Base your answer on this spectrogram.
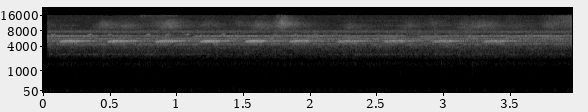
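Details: Crickets calling: a steady high, thin chirping trill pulsing in quick regular beats, with brief brighter shimmering bursts above it and no other clear sounds.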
